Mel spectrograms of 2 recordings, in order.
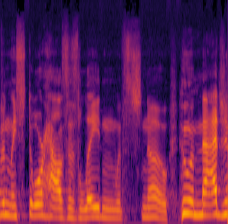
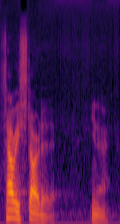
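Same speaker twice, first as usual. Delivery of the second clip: normal talking voice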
